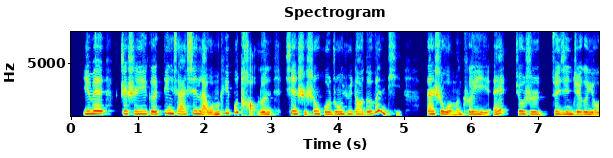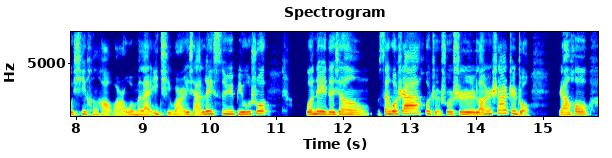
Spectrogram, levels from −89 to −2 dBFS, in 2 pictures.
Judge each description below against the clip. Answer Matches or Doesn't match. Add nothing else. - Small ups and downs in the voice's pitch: Doesn't match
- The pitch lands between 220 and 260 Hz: Matches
